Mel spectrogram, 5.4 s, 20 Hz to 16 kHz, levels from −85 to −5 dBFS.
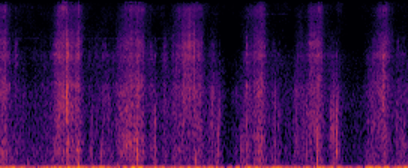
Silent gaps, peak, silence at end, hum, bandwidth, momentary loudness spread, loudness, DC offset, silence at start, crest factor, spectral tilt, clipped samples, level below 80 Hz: none; -12 dBFS; 0 s; none; 16 kHz; 13 LU; -42 LUFS; under 0.1%; 0 s; 20 dB; -2 dB/octave; under 0.1%; -44 dBFS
